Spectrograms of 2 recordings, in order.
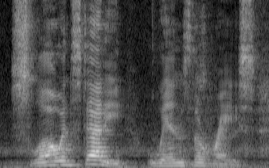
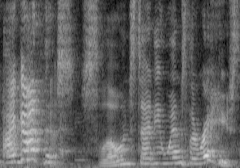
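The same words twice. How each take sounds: First: Very slow, measured delivery at normal pitch; slow turtle. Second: High-pitched, chirpy self-assurance; cocky runner. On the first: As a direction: draw out the moral, word by word. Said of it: "turtle turns to look at him and goes". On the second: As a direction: boast it in a high mock voice. Acting out overconfident slow runner. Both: Acted.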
